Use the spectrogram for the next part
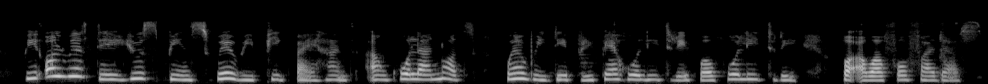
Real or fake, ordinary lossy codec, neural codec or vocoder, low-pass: real; none; none; none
